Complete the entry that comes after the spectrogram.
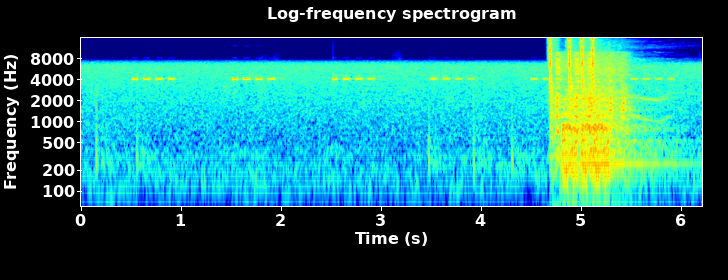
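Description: An alarm clock in the video game Superliminal rings in quick bursts of four electronic beeps, repeating steadily, before a loud clattering crash near the end.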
